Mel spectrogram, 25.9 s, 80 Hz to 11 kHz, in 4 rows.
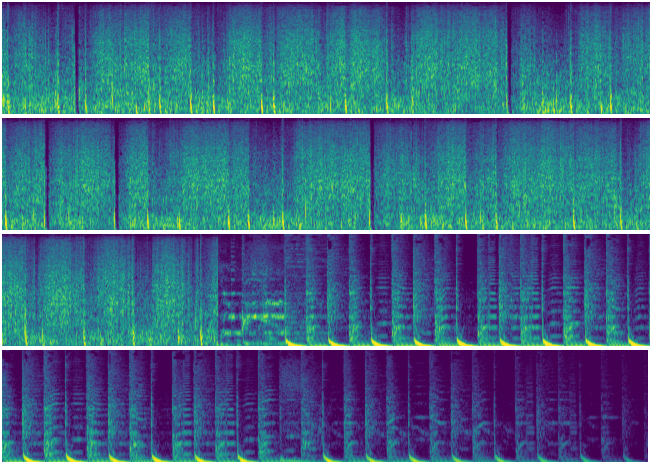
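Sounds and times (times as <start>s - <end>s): fireworks crackling and banging: 0.0s - 25.9s
music with a steady beat: 15.6s - 25.9s.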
